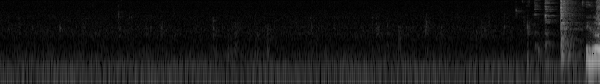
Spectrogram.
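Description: Near silence for most of it: faint chewing of a mouthful over a low steady hum. About five seconds in comes a short run of sharp clicks from the fork and knife on the plastic meal tray, just before a man starts speaking.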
